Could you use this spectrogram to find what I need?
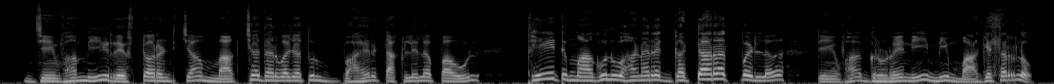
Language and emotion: Marathi, disgusted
